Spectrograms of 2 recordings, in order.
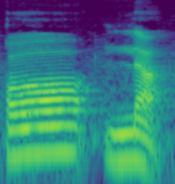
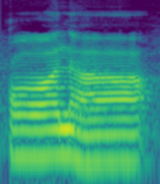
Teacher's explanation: قال، بعض لوگ کیا کرتے ہیں، قالا لمبا کر دیتے ہیں، نہیں، قا کو ہم لمبا کریں گے ایک الف کے برابر، یعنی بند مٹھی کی ایک انگلی بڑی آسانی سے کھل سکے، اور لام کی حرکت کو نہیں کھینچنا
